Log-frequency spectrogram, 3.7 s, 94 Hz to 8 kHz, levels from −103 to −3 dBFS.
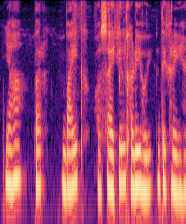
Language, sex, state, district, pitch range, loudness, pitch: Hindi, male, Rajasthan, Churu, 190-210 Hz, -16 LUFS, 200 Hz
